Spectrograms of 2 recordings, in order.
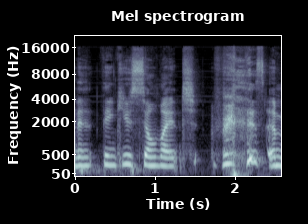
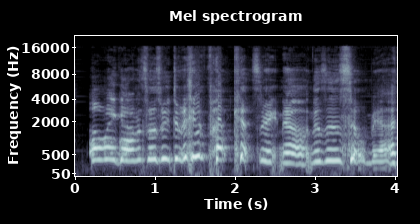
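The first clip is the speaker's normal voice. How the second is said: tearful crying through the words, pitched high; 6 semitones higher than usual. Talking on a podcast that is being recorded right now: crying. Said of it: "I can't stop crying".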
